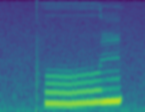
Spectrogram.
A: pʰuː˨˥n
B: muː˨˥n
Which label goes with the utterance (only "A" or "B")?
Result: A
